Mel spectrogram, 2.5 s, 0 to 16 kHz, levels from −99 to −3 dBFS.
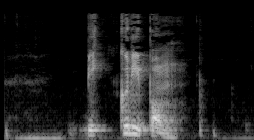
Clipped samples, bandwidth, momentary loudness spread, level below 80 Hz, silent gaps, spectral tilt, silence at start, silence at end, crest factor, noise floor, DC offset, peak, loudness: under 0.1%; 11.5 kHz; 25 LU; -48 dBFS; none; -6 dB/octave; 0.25 s; 0.75 s; 20 dB; -59 dBFS; under 0.1%; -8 dBFS; -26 LUFS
